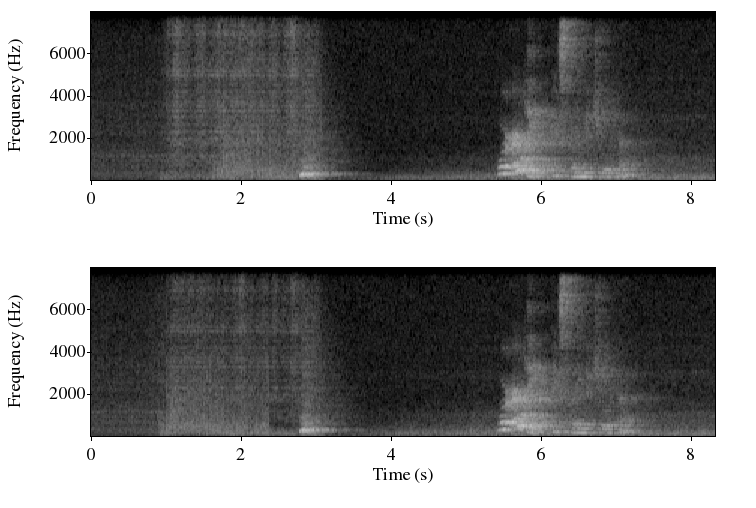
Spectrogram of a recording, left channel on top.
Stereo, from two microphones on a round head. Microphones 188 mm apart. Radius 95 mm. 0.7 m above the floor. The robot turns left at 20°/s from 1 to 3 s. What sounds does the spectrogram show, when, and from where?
2.8 s a whoosh: 15° left (ahead or behind), 1.7 m; by 3.0 s 20° left (ahead or behind), 1.7 m
5.4 s a woman speaking: 10° left (ahead or behind), 0.8 m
